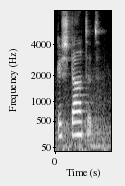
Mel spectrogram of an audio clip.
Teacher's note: GE is sometimes pronounced as K, gestartet.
